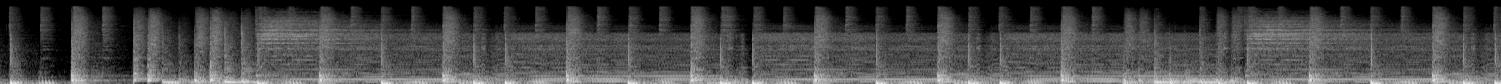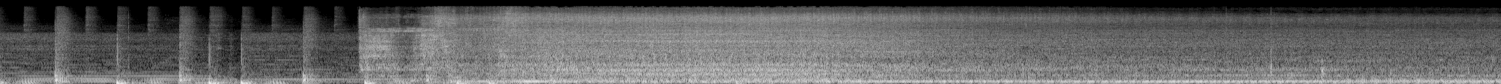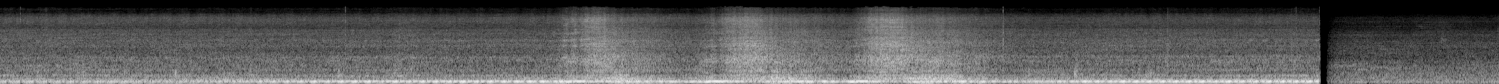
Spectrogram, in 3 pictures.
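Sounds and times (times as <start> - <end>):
engine revving: 18.1 - 43.3
car engine idling: 18.6 - 43.3.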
